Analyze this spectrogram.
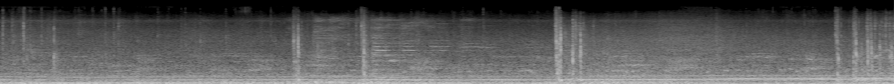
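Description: A vehicle engine hums steadily while driving along a street.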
